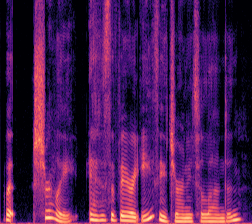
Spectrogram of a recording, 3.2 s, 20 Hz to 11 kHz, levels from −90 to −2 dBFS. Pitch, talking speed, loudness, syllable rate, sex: 215 Hz, 190 wpm, -16 LUFS, 5.9 syllables/s, female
